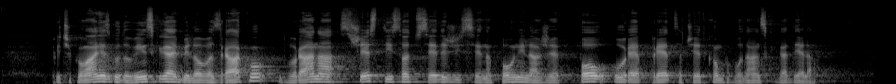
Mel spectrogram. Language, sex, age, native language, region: Slovenian, male, 30-49, Slovenian, Zasavska region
